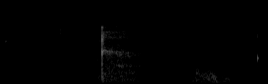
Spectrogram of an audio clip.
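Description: A few sharp computer mouse clicks as someone clicks on the wrong screen, a quick pair near the start and a lone one at the end, separated by soft breathy exhales and a short rustling burst.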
